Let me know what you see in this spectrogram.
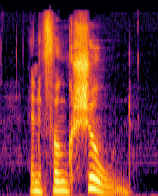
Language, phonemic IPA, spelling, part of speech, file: Swedish, /fɵŋkˈɧuːn/, funktion, noun, Sv-funktion.ogg
- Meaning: 1. function; what something does or is used for 2. feature 3. function; a many-to-one relation; a relation in which each element of the domain is associated with exactly one element of the codomain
